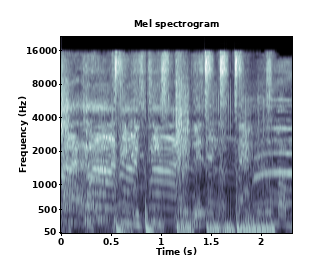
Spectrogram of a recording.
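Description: Hip hop song: rapped vocals over a beat with heavy bass notes.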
